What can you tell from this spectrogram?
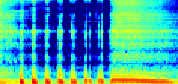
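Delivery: slow dark amused laugh. Acted. Vampire teasing the hunter, dark chuckle. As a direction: let a knowing laugh roll out. Amused at her own hint.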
